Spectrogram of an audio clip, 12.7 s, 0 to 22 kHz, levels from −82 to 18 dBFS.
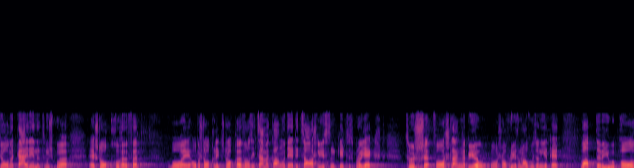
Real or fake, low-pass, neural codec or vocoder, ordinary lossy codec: real; 7.2 kHz; none; none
